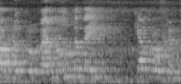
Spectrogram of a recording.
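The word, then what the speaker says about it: propanone: बट मैं बोलती हूँ स्पेलिंग करेक्शन मतलब बिल्कुल भी मिस्टेक ना हो, इसलिए मैं हमेशा प्रोनाउंस करने लगाती हूँ प्रोपेन 1। एक्चुअली करेक्ट प्रोनाउंसिएशन या करेक्ट ये जो है प्रोपेनोन है, ठीक है।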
